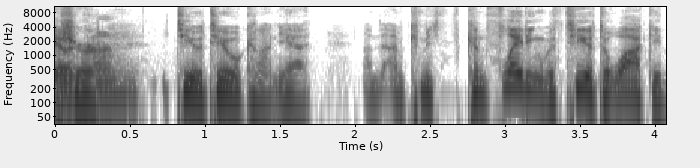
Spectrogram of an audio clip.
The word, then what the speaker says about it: Teotihuacan: build the megalithic sites like Teotihuacan, or not pronouncing it correctly, I'm sure. Teotihuacan, yeah.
